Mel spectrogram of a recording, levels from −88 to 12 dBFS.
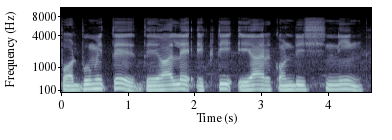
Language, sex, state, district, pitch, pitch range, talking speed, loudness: Bengali, male, West Bengal, Alipurduar, 125 Hz, 115-140 Hz, 75 wpm, -13 LUFS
